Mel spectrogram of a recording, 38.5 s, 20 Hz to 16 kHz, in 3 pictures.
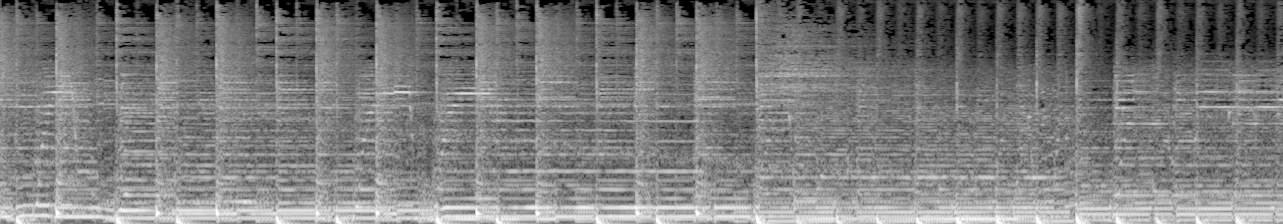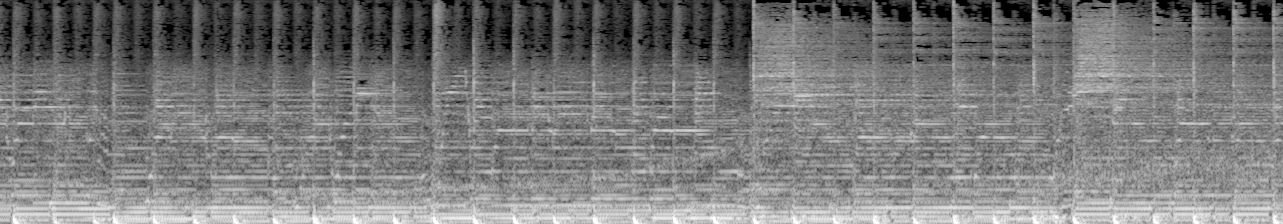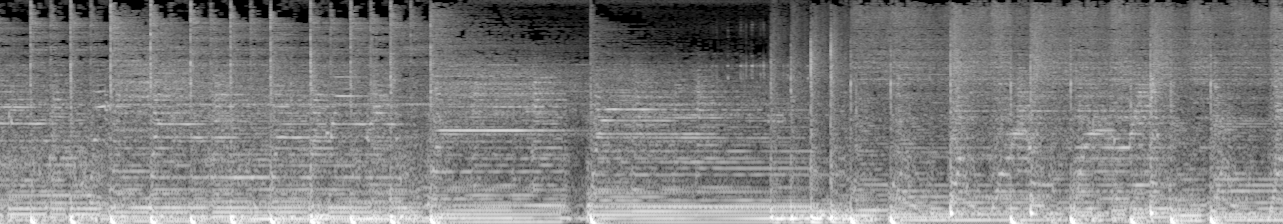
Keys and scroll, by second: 1.6 BackSpace, 8.1 d, 21.9-22.6 typing.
